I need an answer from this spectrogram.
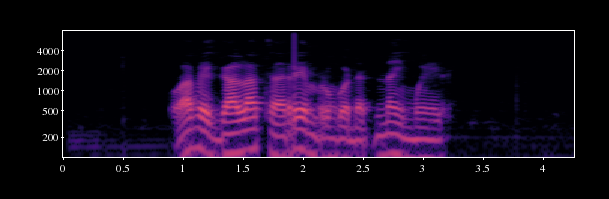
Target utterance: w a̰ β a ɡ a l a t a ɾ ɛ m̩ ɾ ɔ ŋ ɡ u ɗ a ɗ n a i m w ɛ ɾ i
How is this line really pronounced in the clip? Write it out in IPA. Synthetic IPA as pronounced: w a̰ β ɛ ɡ a l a t a ɾ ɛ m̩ ɾ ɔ ŋ ɡ ɔ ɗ a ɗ n a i m w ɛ ɾ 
